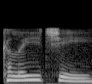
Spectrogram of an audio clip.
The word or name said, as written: caliche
